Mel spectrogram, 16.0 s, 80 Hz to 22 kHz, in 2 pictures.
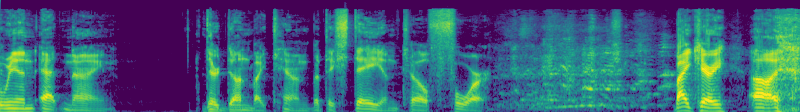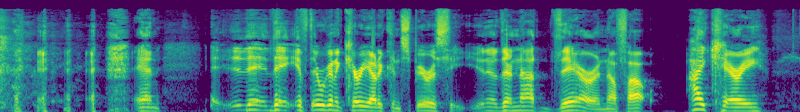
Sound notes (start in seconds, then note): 7.6 more chuckles; 7.6 chuckles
